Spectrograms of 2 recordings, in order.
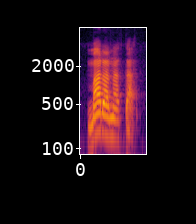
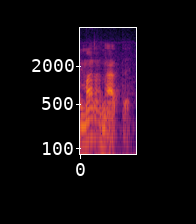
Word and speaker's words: Maranatá: Pronúncia católica. A pronúncia dos nossos irmãos, das comunidades evangélicas ou protestantes normalmente é maranata, mas não importa.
